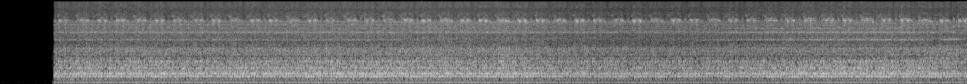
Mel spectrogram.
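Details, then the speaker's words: Chery Amulet petrol engine running with a dry metallic scraping rush and slight whistle from the belt-driven accessories on the right side, rising with throttle; alternator replaced first without effect, actual cause a worn A/C compressor clutch bearing. "такой появился шум залоге как будто что-то какой-то металл по сухому как 3 и немножко посвистывание нас есть это за ролик или ремень как шум такой стоит сухой сухой"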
